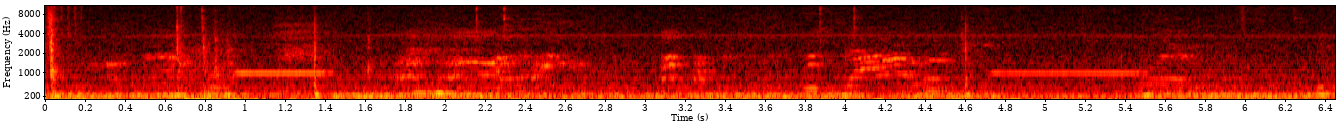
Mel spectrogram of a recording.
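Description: A short electronic beep sounds as a countdown ticks down.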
